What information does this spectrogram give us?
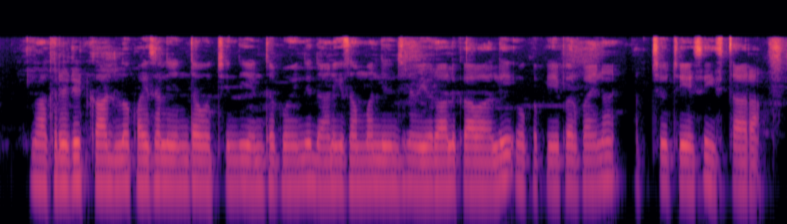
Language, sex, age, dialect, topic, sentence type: Telugu, male, 18-24, Telangana, banking, question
